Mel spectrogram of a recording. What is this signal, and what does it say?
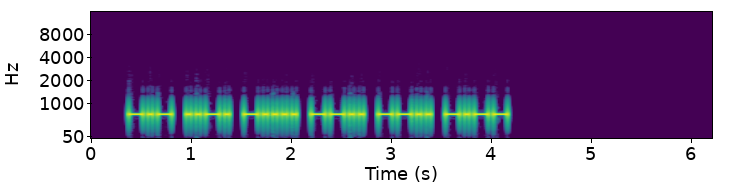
Morse code, heard as a keyed tone, about 25 wpm, 700 Hz. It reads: KF6ZZY
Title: USA Call Signs - 6 Characters - Repeated 3x - 25wpm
